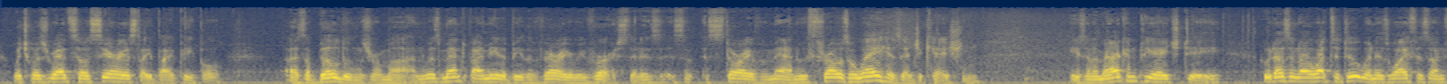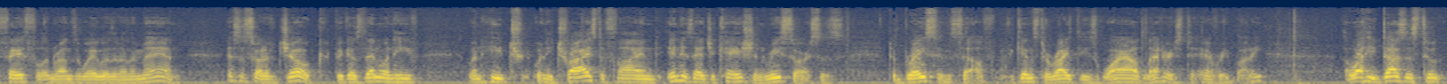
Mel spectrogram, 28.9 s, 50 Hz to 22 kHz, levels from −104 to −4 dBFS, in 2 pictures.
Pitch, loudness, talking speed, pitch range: 120 Hz, -19 LUFS, 190 wpm, 105-135 Hz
